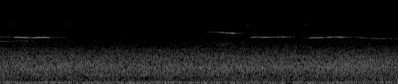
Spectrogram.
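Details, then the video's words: Black-capped Chickadees singing their fee-bee song to each other: thin, pure whistles, a higher note followed by a slightly lower, drawn-out one, faint against steady wind or distant traffic rumble. "Chickadee Singing fee-bee/cheeseburger Call"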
